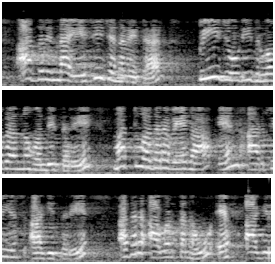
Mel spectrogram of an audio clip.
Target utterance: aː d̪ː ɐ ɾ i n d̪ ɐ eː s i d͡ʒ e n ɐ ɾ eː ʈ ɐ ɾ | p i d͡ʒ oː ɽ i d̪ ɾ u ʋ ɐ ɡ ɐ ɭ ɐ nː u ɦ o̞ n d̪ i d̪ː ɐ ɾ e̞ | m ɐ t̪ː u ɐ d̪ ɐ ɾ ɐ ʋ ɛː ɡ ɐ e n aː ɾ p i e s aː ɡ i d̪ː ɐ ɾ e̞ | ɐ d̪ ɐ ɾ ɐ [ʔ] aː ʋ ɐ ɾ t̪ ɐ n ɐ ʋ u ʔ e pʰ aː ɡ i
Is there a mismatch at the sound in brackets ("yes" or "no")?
no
